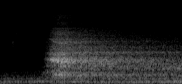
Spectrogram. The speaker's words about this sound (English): pause and take a deep breath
